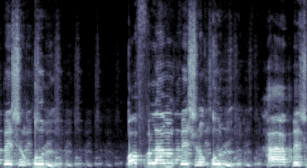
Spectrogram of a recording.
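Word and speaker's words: قُل: কফ গলার ভিতর থেকে কফ গলার ভিতর থেকে উচ্চারণ হবে একটা হলো কফ আরেকটা আছে কাফ এখানে আমরা যদি সঠিক উচ্চারণ করি কুলহু আল্লাহু আহাদ তাহলে সঠিক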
